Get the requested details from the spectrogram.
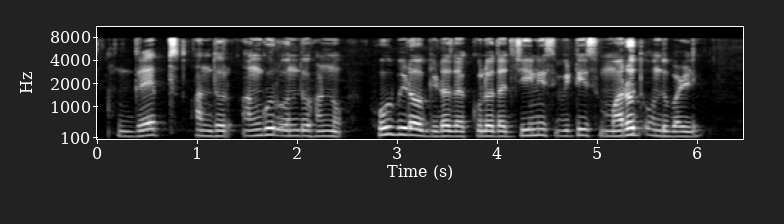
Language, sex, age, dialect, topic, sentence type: Kannada, male, 18-24, Northeastern, agriculture, statement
